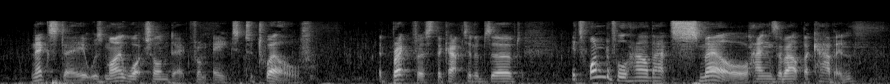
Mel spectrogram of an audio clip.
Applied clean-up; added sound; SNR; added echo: none; Chatter / Stream; 20 dB; none.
